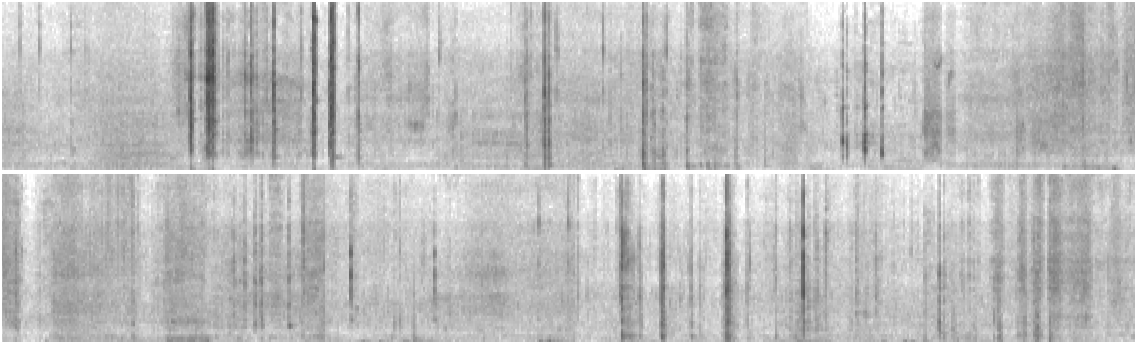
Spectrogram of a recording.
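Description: Camera gear being handled in a hard plastic case: scattered clicks, taps and knocks as the case is opened and large telephoto lenses are lifted out and fitted together.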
